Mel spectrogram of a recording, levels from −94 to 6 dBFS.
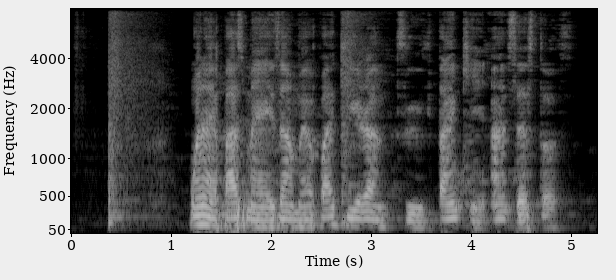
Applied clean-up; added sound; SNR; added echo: classical method WPE with log-MMSE.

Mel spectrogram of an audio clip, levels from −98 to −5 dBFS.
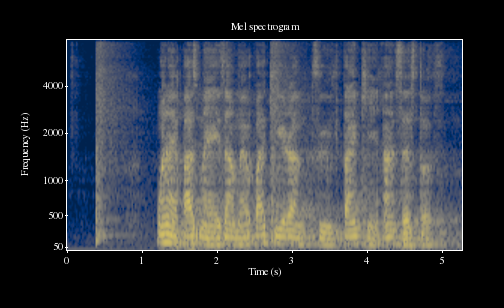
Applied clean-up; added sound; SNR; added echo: none; Snare drum; 19 dB; reverberation time 1.1 s.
